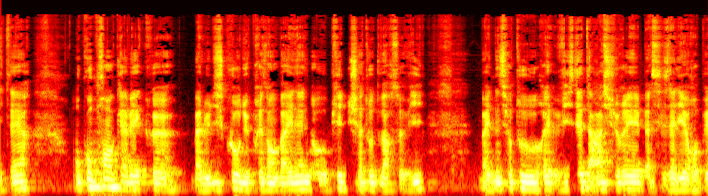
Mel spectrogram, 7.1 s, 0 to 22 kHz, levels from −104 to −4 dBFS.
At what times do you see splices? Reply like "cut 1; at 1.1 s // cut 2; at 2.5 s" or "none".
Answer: none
